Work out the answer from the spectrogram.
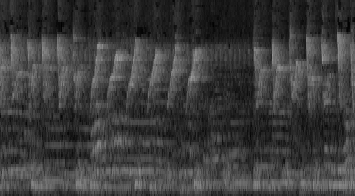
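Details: Bar-winged prinia, crystal and brown varieties, kept as a songbird, delivering quick runs of sharp falling chirps, several bursts with brief gaps, against a constant low humming background.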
